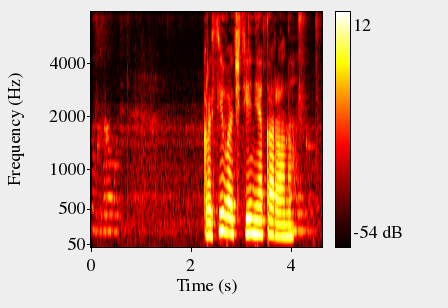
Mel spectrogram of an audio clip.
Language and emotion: Russian, neutral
